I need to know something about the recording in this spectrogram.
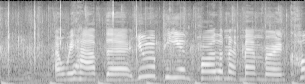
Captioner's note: audience applauds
